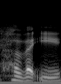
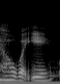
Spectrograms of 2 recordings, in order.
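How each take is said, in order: First: It is said the native Hawaiian way. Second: It is said the everyday English way.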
